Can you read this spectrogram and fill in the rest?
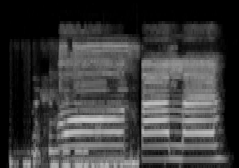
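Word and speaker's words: قَتَلَ: Dirasakan bunyi kof berfathah, mulutnya tetap harus terbuka, naikkan pangkal lidahnya, dirasakan benar-benar ya pengucapan hurufnya itu, bacaannya tartil ya.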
